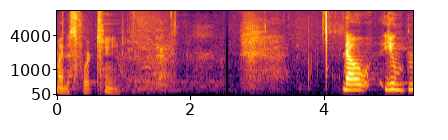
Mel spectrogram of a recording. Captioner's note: audience laughs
